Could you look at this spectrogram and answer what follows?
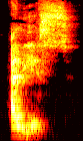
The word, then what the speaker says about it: Elias: Mean, the way it's written, it's the name Elias. – Elias. – But in the anime, they pronounce it Alias. – Alias? – No, Alias. They Alias? – Pronounce it Alias, like the word Alias.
